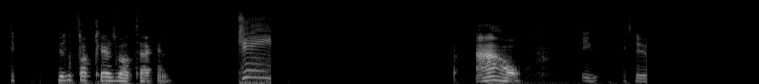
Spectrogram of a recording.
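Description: A young man speaks with animation into a headset microphone, in short bursts.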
